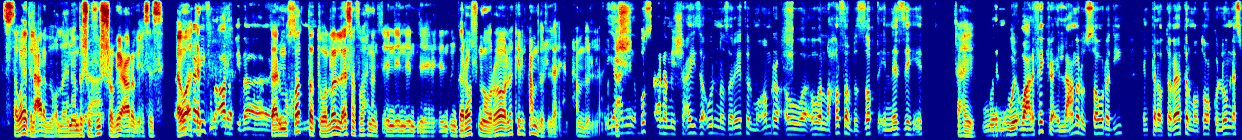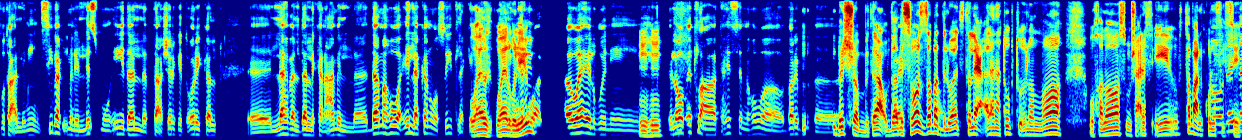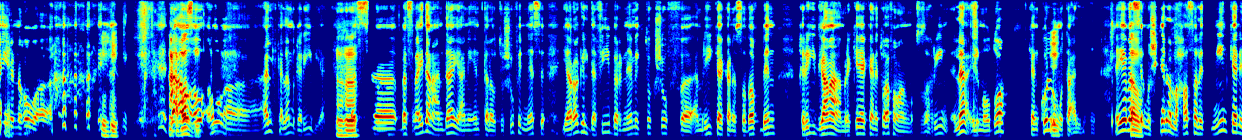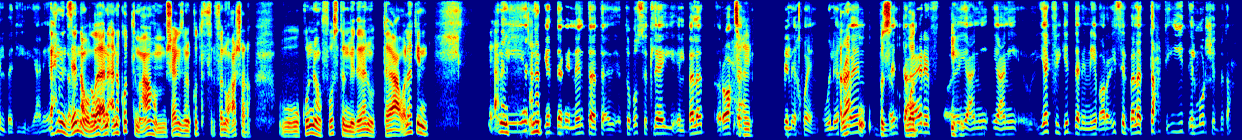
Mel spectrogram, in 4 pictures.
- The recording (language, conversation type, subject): Arabic, unstructured, إزاي بتعبّر عن نفسك لما بتكون مبسوط؟
- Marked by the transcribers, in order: other noise; tapping; in English: "الfake"; laugh; laughing while speaking: "يعني"; static; laughing while speaking: "إحنا حفظنا"; in English: "talk show"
